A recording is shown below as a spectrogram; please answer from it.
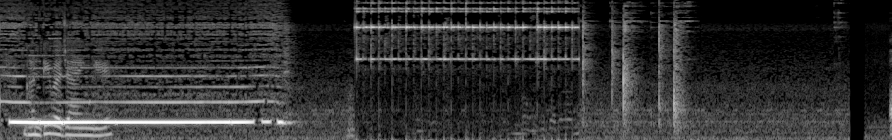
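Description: Janmashtami puja at home: a conch blown in one long, loud, steady note, then a small bell rung with bright sustained tones, followed by a few sharp separate strikes.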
